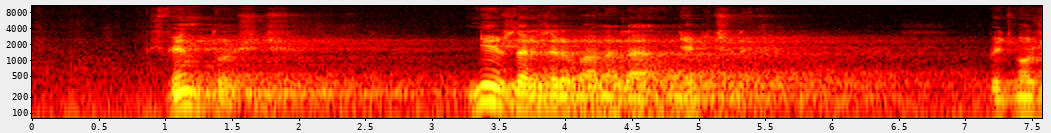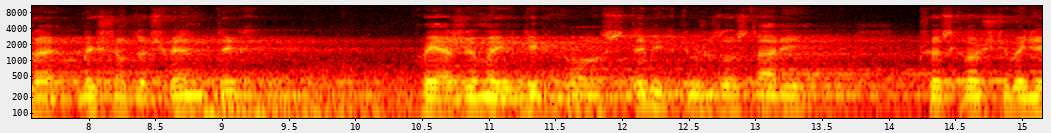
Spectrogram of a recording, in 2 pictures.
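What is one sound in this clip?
An elderly man chants slowly through a microphone in a large echoing hall.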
